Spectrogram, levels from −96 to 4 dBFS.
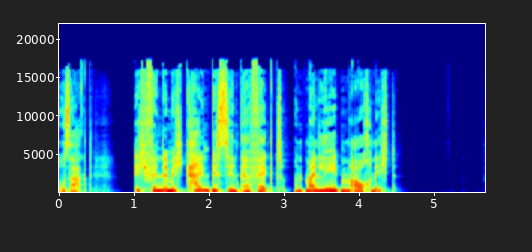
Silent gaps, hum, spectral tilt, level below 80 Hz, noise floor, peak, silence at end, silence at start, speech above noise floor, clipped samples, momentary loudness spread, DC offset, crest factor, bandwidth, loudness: none; none; -5 dB/octave; -56 dBFS; -87 dBFS; 0 dBFS; 1.3 s; 0 s; 75 dB; under 0.1%; 13 LU; under 0.1%; 14 dB; 17.5 kHz; -13 LUFS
